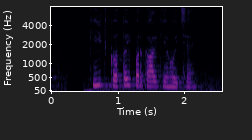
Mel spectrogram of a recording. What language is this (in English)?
Maithili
